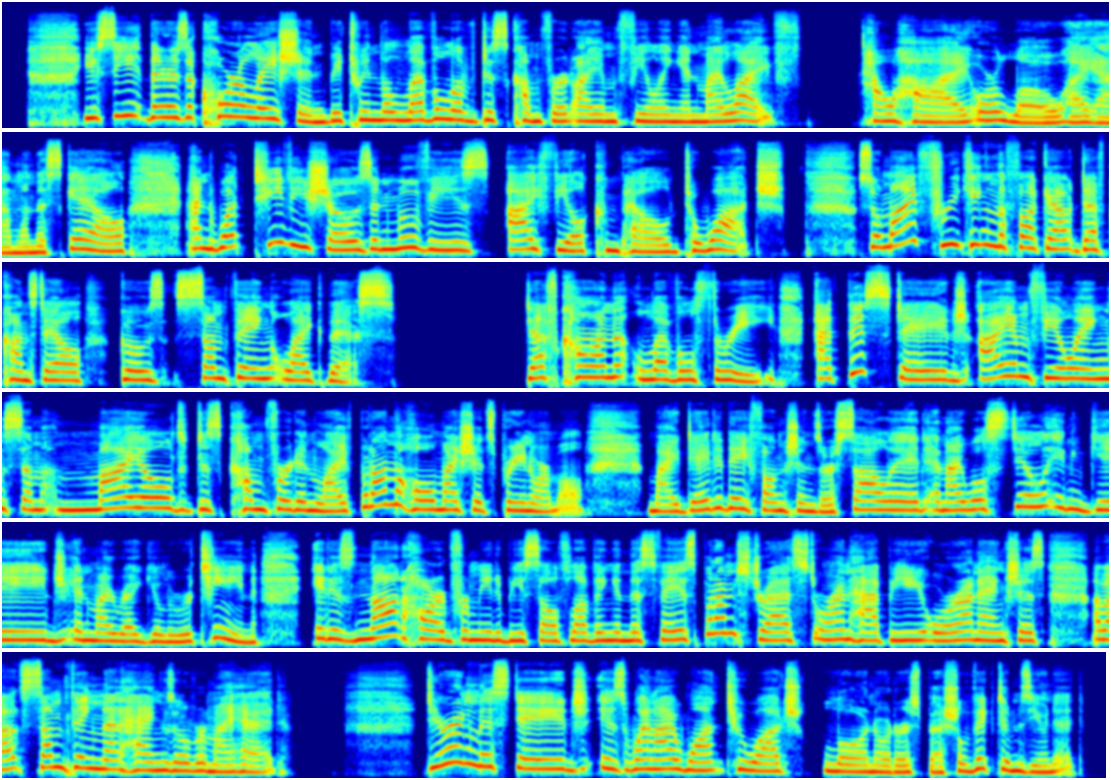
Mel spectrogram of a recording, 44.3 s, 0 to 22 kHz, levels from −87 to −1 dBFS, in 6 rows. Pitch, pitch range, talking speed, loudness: 270 Hz, 240-310 Hz, 170 wpm, -16 LUFS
